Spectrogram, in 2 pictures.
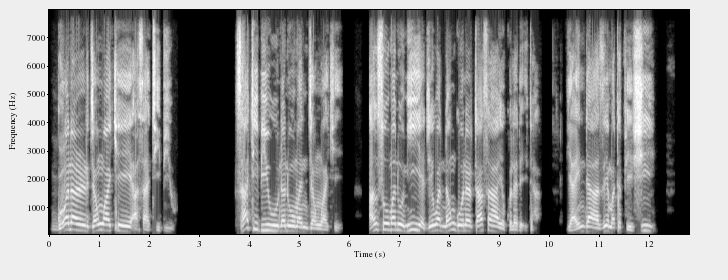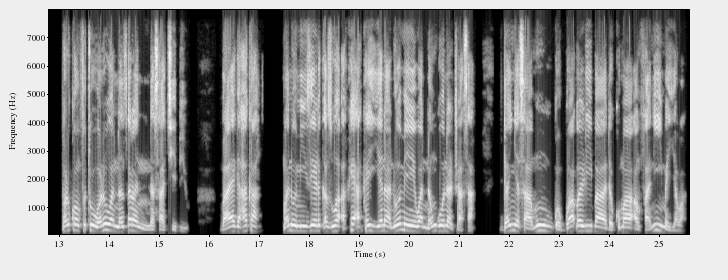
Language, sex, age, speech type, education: Hausa, male, 15-29, spontaneous, primary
